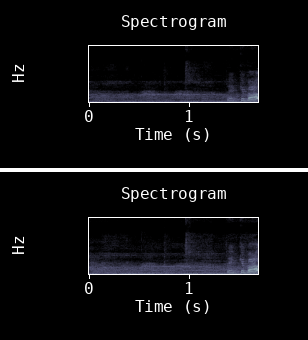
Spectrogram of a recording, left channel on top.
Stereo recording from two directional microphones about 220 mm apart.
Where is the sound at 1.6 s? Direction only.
Centre (ahead or behind).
